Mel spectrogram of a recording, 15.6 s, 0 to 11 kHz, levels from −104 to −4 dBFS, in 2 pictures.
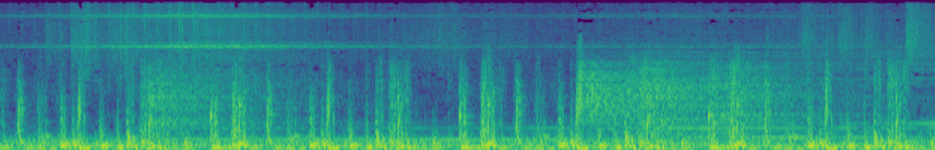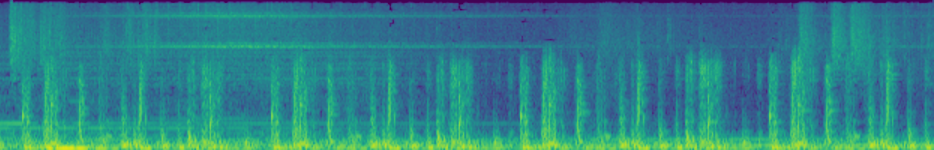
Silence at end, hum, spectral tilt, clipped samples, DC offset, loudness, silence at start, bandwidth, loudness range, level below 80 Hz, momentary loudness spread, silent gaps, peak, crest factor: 0 s; none; -6 dB/octave; under 0.1%; under 0.1%; -24 LUFS; 0 s; 10.5 kHz; 2 LU; -26 dBFS; 5 LU; none; -4 dBFS; 16 dB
